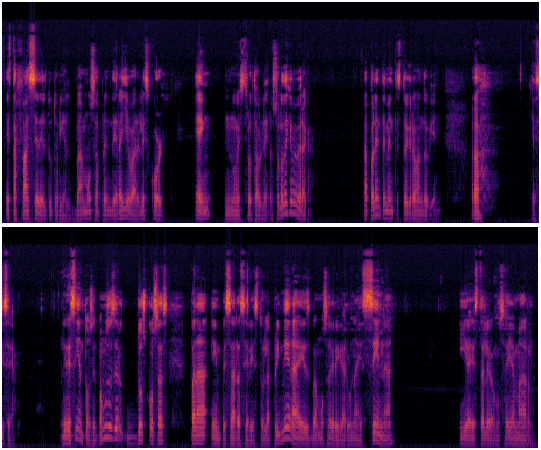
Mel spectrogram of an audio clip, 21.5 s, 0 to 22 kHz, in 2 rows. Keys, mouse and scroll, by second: 6.5 click, 7.6 click, 18.7 click, 19.9 click, 21.0 click.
